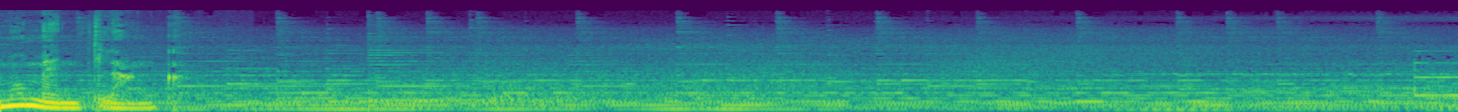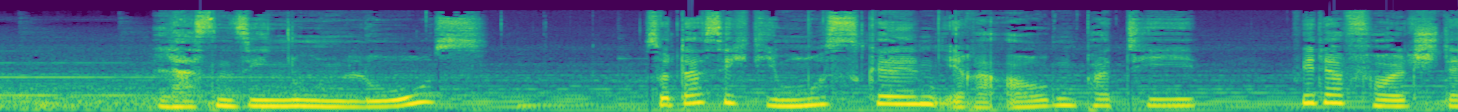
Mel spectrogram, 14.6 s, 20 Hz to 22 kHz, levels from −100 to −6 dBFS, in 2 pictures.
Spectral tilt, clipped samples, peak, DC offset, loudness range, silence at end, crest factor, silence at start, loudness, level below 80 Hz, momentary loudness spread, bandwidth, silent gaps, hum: -5 dB/octave; under 0.1%; 0 dBFS; under 0.1%; 15 LU; 0 s; 16 dB; 0 s; -14 LUFS; -42 dBFS; 18 LU; 16 kHz; none; none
